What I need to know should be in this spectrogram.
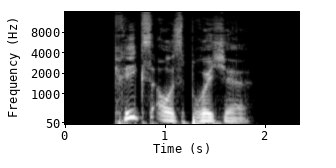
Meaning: nominative/accusative/genitive plural of Kriegsausbruch
- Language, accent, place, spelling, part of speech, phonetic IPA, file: German, Germany, Berlin, Kriegsausbrüche, noun, [ˈkʁiːksʔaʊ̯sˌbʁʏçə], De-Kriegsausbrüche.ogg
